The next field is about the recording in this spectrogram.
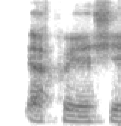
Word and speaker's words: Acquiesce: How do you pronounce it? Acquiesce? – Acquiesce, yeah.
